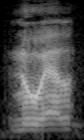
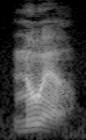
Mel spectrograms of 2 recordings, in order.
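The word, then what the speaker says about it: Noël: two dots. This means pronounce the vowels separately. Noel Noel. Two syllables.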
